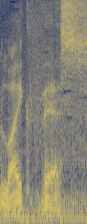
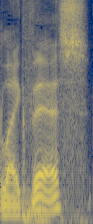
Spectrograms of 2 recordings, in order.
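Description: First: The voice falls at the end. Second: The voice rises at the end. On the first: The speaker calls it right. "It had to be like this" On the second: The speaker calls it wrong. "you could never say like this"

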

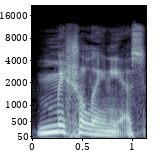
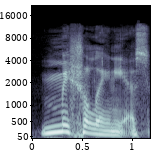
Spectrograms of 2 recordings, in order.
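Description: First: The middle has a sh sound. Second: The same.

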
